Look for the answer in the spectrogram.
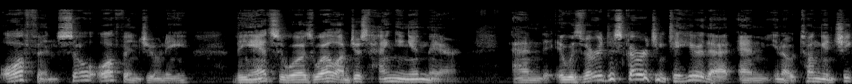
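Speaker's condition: No condition

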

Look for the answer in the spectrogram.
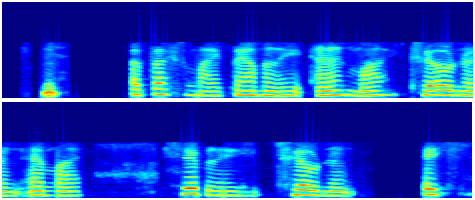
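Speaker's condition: ALS, genetic; first signs voice and breathing while singing

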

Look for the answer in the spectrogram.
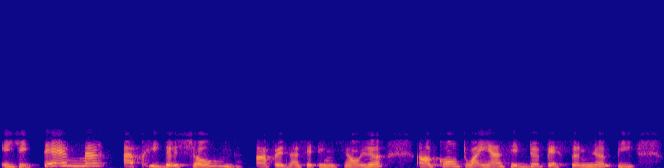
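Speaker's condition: Hearing loss, cochlear implant; cochlear implant received at age 4

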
